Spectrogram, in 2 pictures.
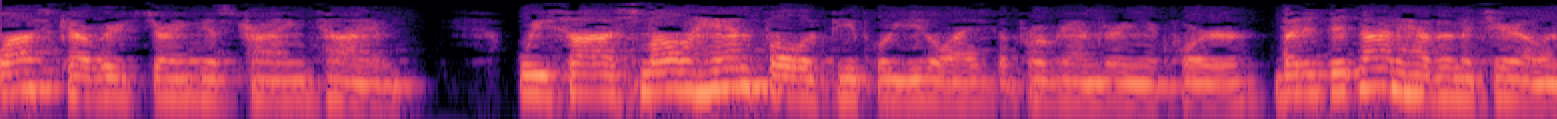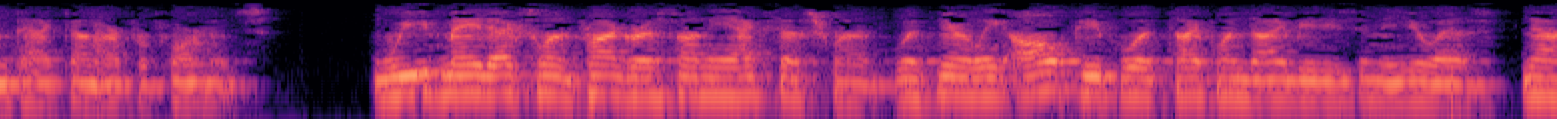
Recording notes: Q3 2020 Earnings Conference Call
